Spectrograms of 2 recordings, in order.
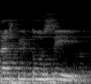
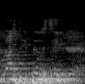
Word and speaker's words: restitusi: Nah, kita belajar tentang apa itu restitusi. Ini ya yang perlu kita istilah pahami. Ya, membacanya jangan salah ya Bapak Ibu, jangan prostitusi. Restitusi.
